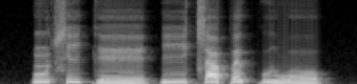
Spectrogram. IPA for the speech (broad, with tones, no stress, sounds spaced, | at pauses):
ũ˨ s i˦˨ k eː˨ | iː˨ t͡s a˦ p ɛ˦ kʷ i˨ w o˨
